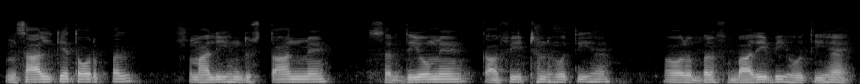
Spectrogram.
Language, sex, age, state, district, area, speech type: Urdu, male, 18-30, Delhi, New Delhi, rural, spontaneous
